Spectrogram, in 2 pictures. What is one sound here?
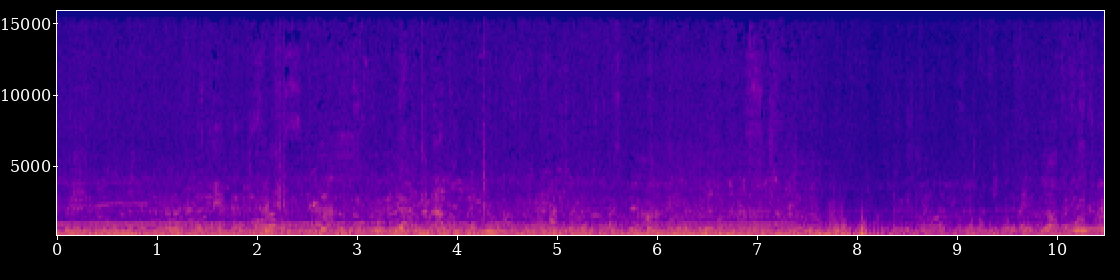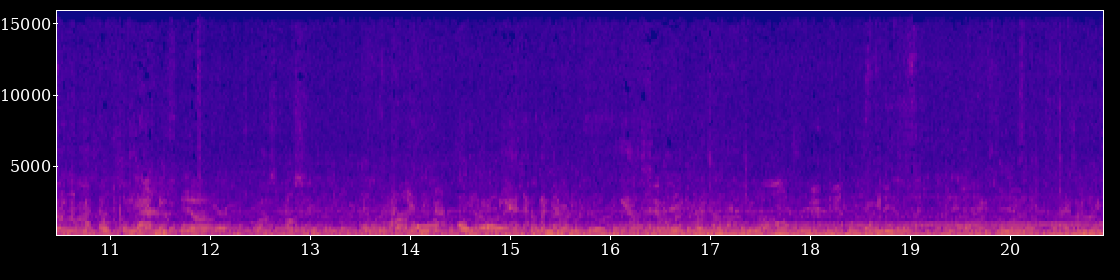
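A heavy casket rolls slowly on metal rollers.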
